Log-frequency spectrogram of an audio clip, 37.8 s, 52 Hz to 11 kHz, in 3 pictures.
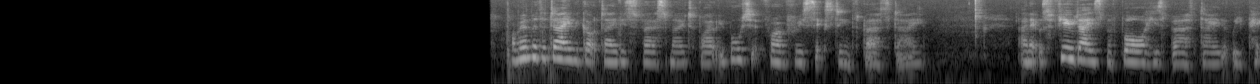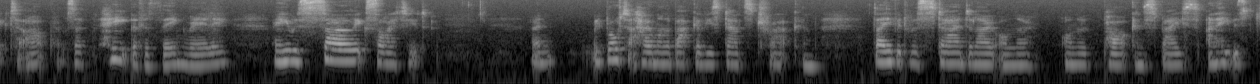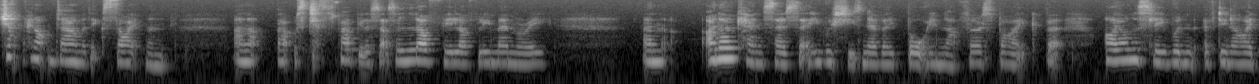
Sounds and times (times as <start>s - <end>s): Speech: 5.0s - 9.3s, 10.2s - 17.0s, 17.9s - 26.9s, 27.6s - 30.7s, 31.6s - 37.7s.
